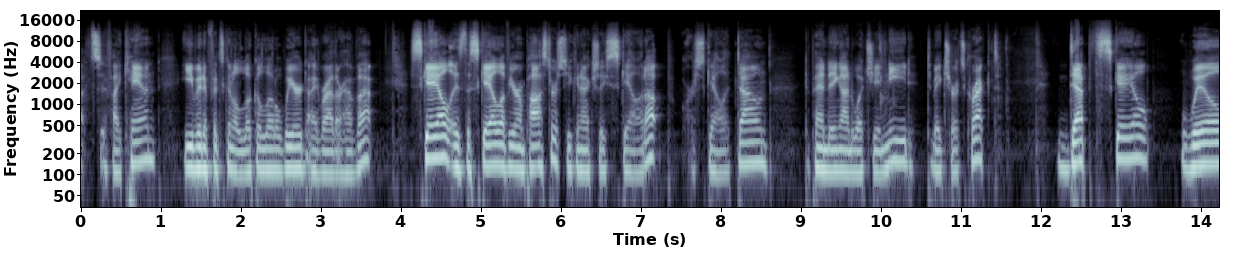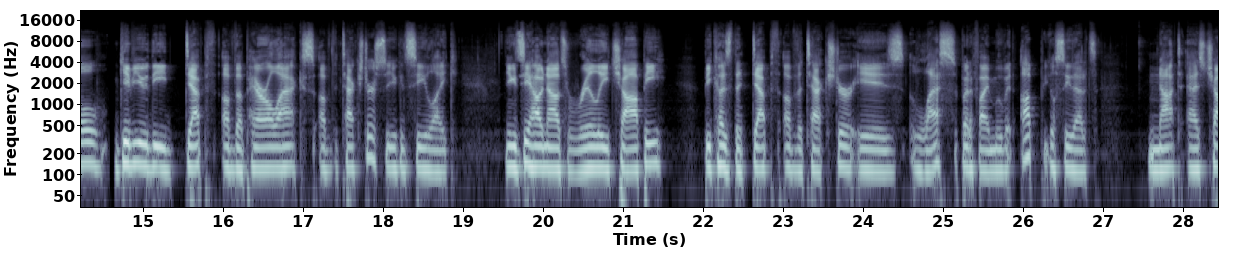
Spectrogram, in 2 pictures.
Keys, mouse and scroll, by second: 1.9 middle click, 5.0 click, 9.5-9.9 drag, 9.9 ctrl+z, 11.3 ctrl+z, 17.3-18.7 drag, 22.1-23.3 scroll, 23.4-24.4 middle drag, 27.4-28.4 drag.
